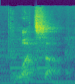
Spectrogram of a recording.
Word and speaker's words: What's up: So after we contract what's, the final S sound gets blended with the vowel sound in up. What's up?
